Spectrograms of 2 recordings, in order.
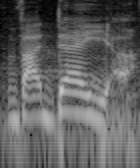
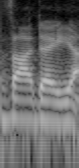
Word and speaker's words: Vidalia: that truly produce a Vidalia Onion so it's pronounced like a why mm-hmm there's my dad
